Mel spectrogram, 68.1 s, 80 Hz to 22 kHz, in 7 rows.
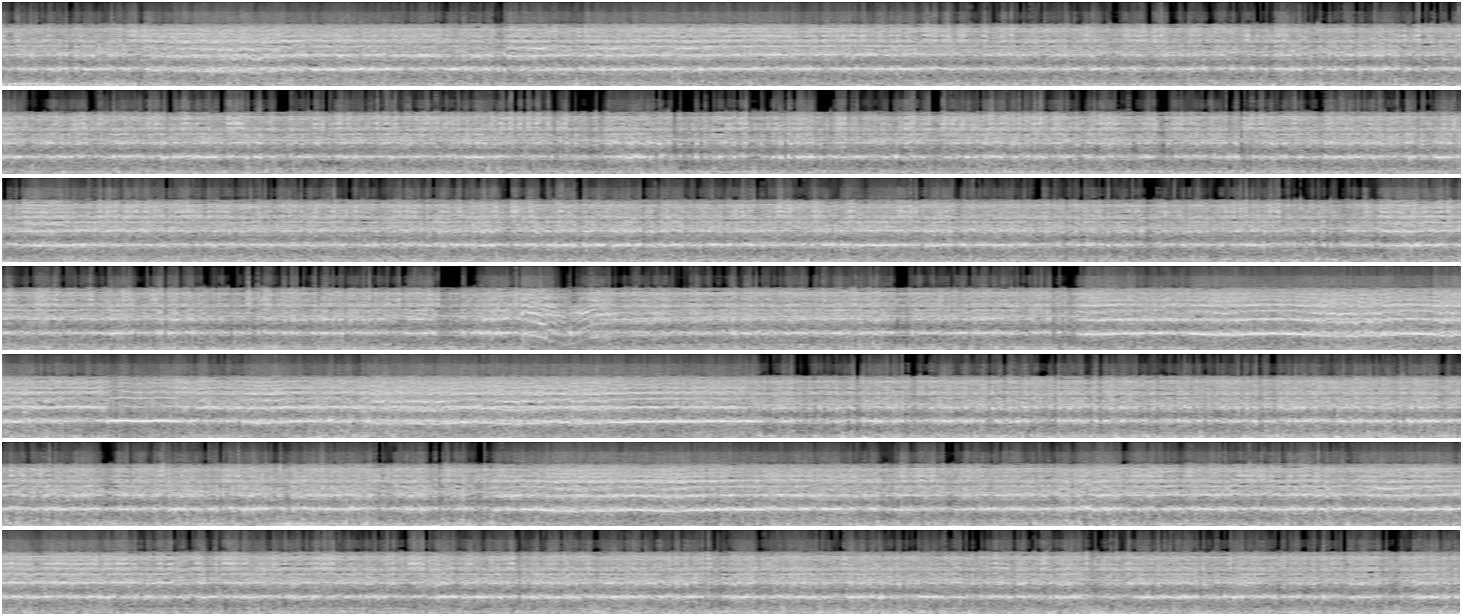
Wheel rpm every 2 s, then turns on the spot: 230, 230, 230, 230, 230, 230, 230, 230, 230, 230, 230, 230, 230, 230, 230, 230, 190, 230, 230, 220, 230, 230, 230, 230, 230, 230, 230, 230, 230, 230, 230, 240, 230, 230.
none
